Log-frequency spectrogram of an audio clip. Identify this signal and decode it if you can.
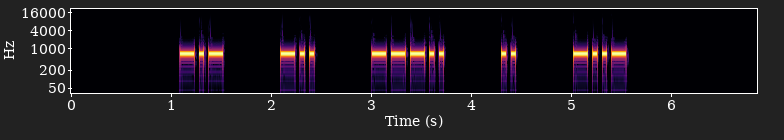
Morse code, heard as a keyed tone, about 25 wpm, spaced as for 12 wpm, 700 Hz. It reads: KD8IX
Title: USA Call Signs - 4x Character Spacing - 25wpm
